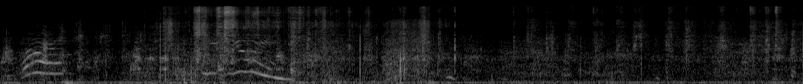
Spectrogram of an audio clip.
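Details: Worried dog missing its owner lets out a short falling whine, then a longer descending cry, with people talking and rustling nearby.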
